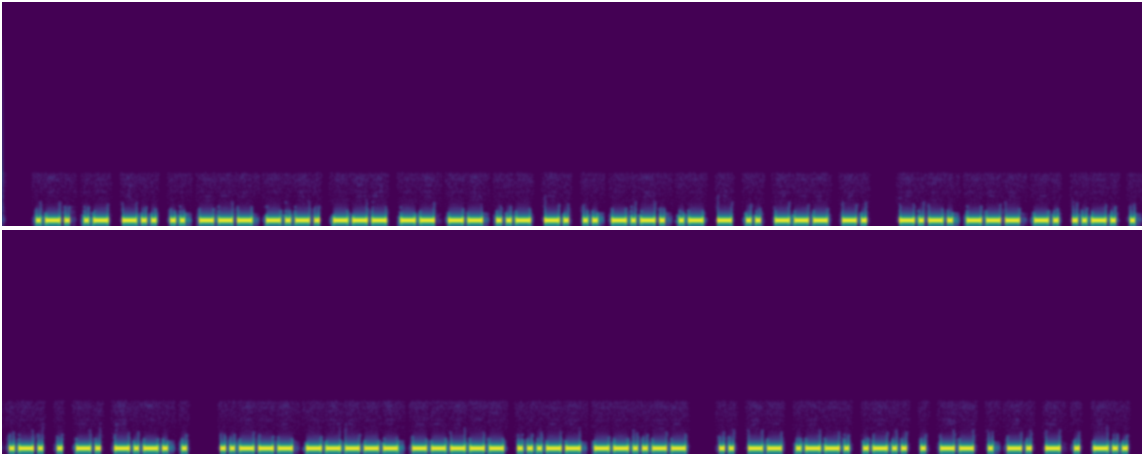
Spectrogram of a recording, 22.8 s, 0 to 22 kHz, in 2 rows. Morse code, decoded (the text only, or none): RADIOCOMMUNICATION CONFERENCE 2003, IMPLEMENTED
